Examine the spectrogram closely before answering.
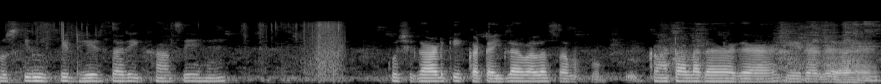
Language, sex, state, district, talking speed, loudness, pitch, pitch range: Hindi, female, Uttar Pradesh, Etah, 120 wpm, -21 LUFS, 150 Hz, 140-155 Hz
